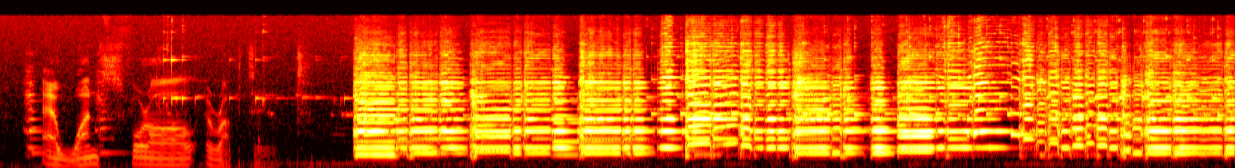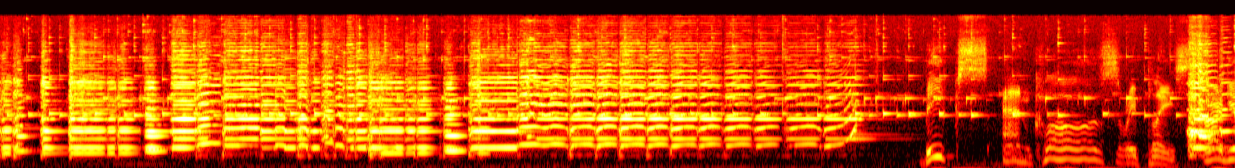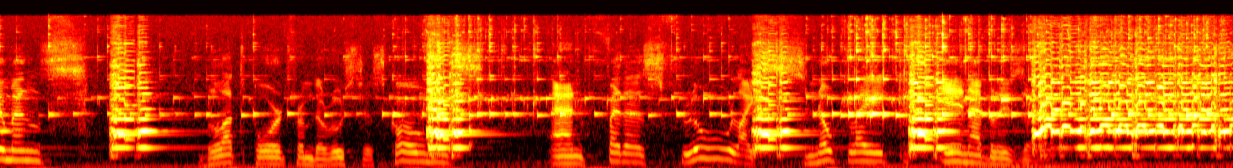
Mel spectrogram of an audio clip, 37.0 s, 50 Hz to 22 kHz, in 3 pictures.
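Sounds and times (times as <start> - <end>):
solo violin playing: 0.2 - 1.2, 3.5 - 21.2, 24.2 - 24.7, 25.8 - 26.6, 28.9 - 29.6, 32.2 - 32.8, 33.6 - 34.2, 35.0 - 37.0.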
